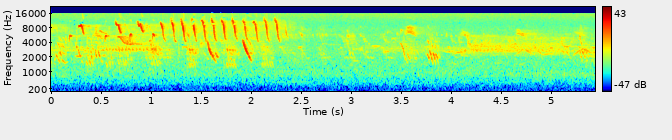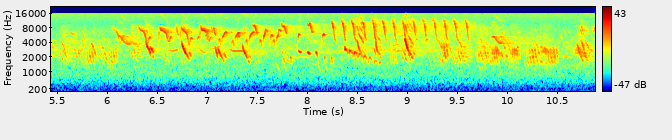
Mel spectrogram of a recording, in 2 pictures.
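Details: Purple martin song: dense runs of rapid, rasping and chirping notes with buzzy trills, a short quieter gap near the middle, then a second burst of gurgling, chattering phrases.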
